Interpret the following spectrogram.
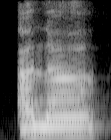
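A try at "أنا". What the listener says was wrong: apakah berkeyakinan ya nun di situ panjang sehingga Bapak bacanya ana? Apakah memang keyakinannya nunnya itu panjang, Pak?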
